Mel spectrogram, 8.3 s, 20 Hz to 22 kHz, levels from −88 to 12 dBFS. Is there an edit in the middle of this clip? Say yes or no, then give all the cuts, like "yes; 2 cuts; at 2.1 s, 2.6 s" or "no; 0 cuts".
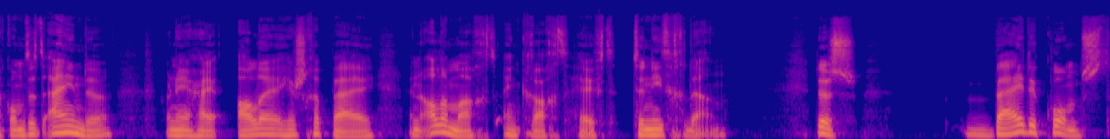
yes; 1 cut; at 1.1 s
